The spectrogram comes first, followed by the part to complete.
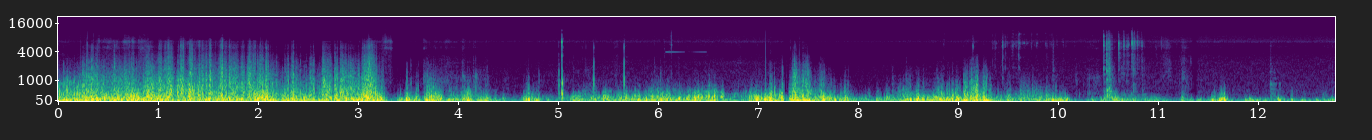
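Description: Wind buffeting the microphone in gusts, heaviest in the first three seconds and then coming and going, with a few sharp knocks.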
